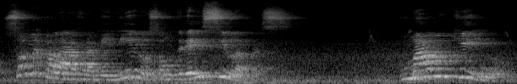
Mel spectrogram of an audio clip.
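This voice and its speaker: Slow-talking teacher woman, lively high voice. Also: far from the mic, slight background noise. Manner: slow, patient, repeats words for young children. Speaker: primary school teacher. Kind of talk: recorded remote class lesson. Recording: very echoey room, voice away from the mic.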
